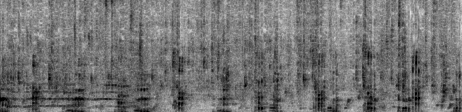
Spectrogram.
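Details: Country pig in its sty on a small farm, giving short, low, rough grunts in quick succession, about ten bursts over a few seconds, with a faint background of running or splashing water.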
